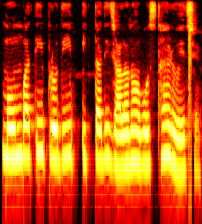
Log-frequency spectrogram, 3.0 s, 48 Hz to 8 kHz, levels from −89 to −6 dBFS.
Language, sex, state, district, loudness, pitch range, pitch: Bengali, female, West Bengal, North 24 Parganas, -16 LUFS, 190-225 Hz, 215 Hz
